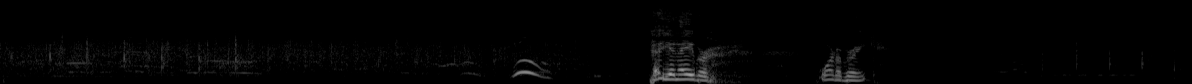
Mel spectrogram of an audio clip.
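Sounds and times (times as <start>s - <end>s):
audience clapping: 0.0s - 6.7s, 10.0s - 11.9s
speech: 6.5s - 7.3s, 8.2s - 8.9s.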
